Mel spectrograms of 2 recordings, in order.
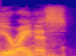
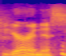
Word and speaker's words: Uranus: Number 2, obviously Uranus. Number 3. It's pronounced Uranus.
